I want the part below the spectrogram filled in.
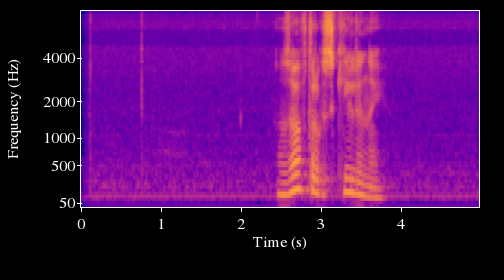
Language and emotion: Russian, neutral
